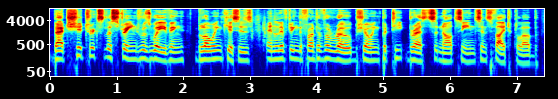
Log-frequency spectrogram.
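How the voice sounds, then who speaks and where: A man giving scripted narration for a parody audiobook in a deadpan manner, as the storyteller. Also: on the high side, unhurried, hardly any pauses, no echo.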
